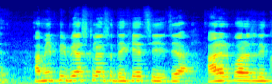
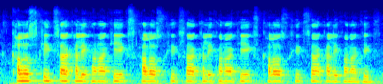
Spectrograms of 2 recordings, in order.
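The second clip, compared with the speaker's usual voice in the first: rapid, even run, sinking softer; quick monotone drill trailing down in level; one-breath tongue twister; 2 semitones lower, 5 dB quieter, faster than usual. Shown as a demonstration. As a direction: rattle it off without stopping for air. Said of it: "একদমে দশ বার বলবো".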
